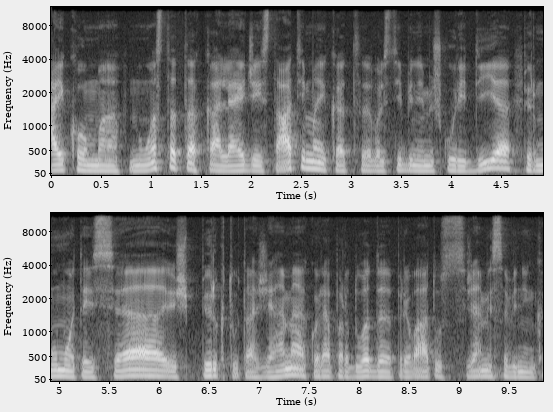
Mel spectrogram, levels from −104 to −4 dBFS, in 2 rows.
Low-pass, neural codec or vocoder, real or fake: 10.8 kHz; none; real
